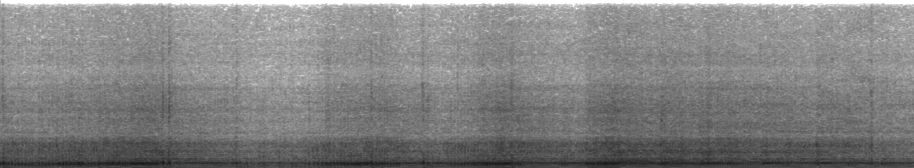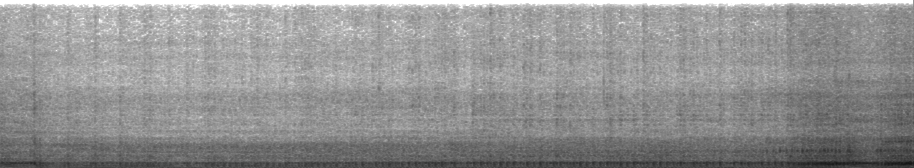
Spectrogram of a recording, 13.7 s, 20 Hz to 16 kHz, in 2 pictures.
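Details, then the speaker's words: 1989 Johnson 40 hp two-stroke outboard surging and sagging every second or two instead of holding steady revs; owner suspects a misfire, not confirmed. "So, that was my 1989 uh Johnson Tracker uh 40 horsepower uh outboard. Um I'm just trying to figure out what's going on. Is that like a misfire or I don't know."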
